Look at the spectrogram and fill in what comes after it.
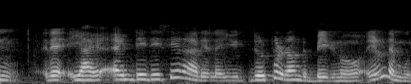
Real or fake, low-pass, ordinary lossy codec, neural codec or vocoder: real; 7.2 kHz; AAC, 32 kbps; none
